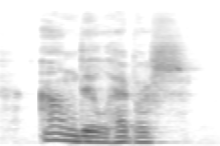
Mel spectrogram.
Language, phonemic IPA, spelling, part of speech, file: Dutch, /ˈandelˌhɛbərs/, aandeelhebbers, noun, Nl-aandeelhebbers.ogg
- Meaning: plural of aandeelhebber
